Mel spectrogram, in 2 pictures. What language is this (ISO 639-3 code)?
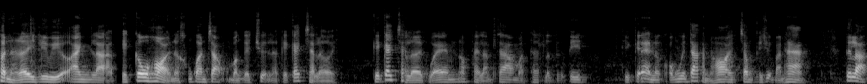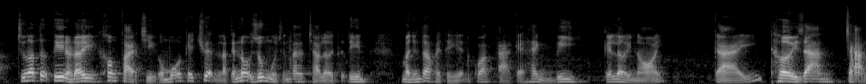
vie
